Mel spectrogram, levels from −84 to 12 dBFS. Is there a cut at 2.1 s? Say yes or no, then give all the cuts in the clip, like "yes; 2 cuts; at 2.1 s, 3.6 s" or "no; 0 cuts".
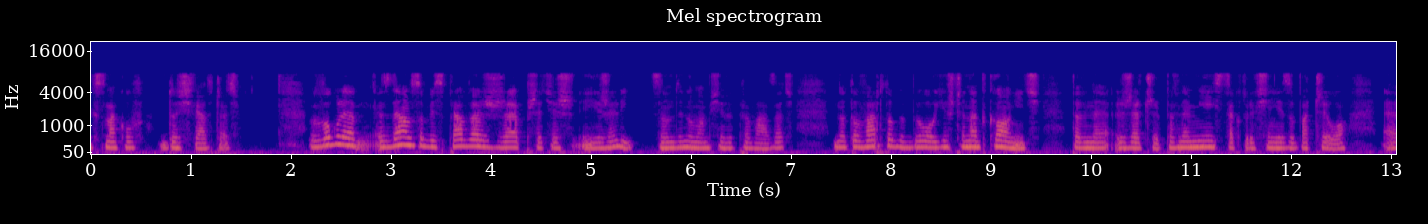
no; 0 cuts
